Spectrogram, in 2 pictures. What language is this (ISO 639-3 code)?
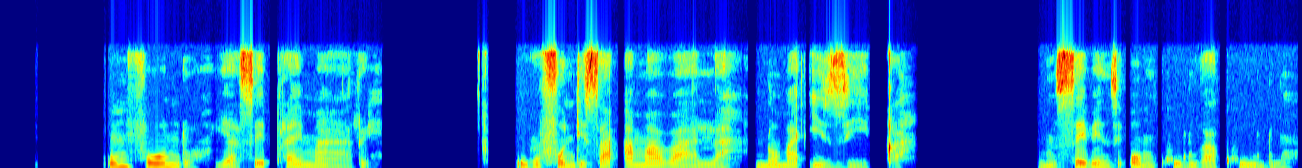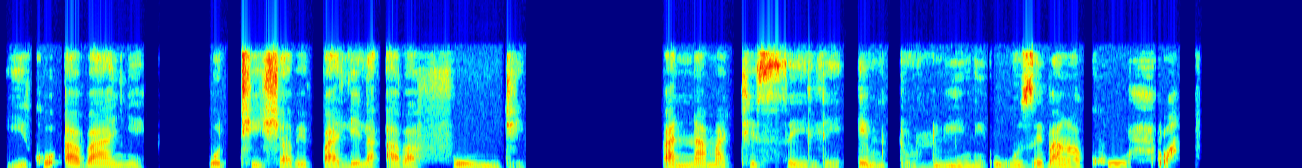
nde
